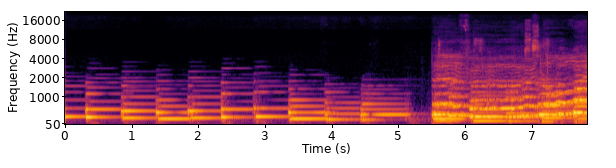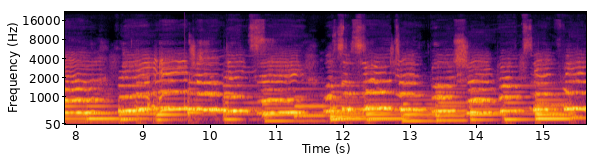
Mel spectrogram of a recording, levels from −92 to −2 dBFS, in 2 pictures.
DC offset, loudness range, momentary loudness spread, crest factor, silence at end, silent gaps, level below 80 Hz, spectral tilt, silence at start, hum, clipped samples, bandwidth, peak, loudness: under 0.1%; 8 LU; 11 LU; 16 dB; 0 s; none; -52 dBFS; -6 dB/octave; 0 s; none; under 0.1%; 17 kHz; 0 dBFS; -15 LUFS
